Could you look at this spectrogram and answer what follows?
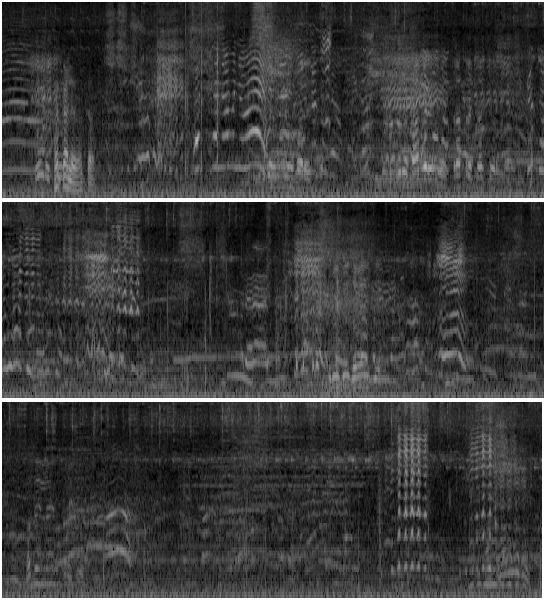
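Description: Goats and their young kids bleating repeatedly at close range, overlapping wavering cries rising and falling throughout, with people talking in between and over the animals.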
